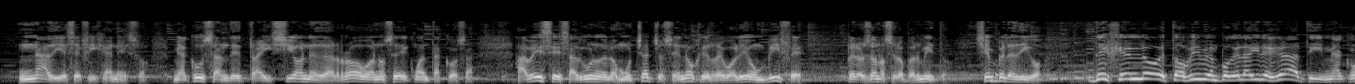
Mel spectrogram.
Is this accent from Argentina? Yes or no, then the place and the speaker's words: yes; Argentina; Ahí somos todo argentino.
